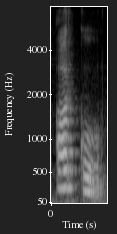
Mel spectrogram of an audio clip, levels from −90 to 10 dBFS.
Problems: none marked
